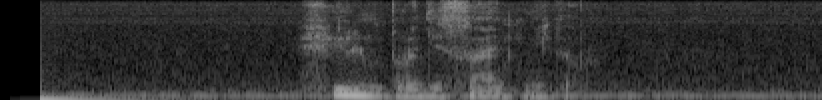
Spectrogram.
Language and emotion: Russian, sad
